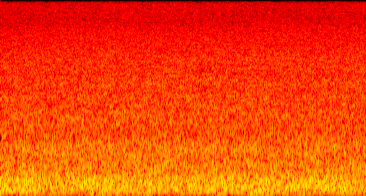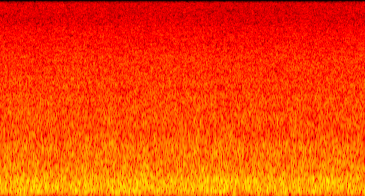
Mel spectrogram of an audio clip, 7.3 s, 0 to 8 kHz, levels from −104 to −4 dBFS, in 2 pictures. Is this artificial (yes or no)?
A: no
